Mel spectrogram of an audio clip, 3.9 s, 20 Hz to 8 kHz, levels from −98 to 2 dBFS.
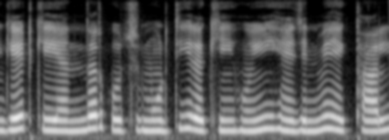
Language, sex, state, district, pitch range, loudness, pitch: Hindi, female, Chandigarh, Chandigarh, 225-250 Hz, -16 LUFS, 230 Hz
